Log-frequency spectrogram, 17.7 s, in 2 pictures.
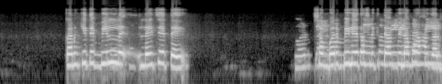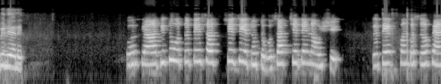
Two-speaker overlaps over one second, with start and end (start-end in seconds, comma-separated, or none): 6.3-8.9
